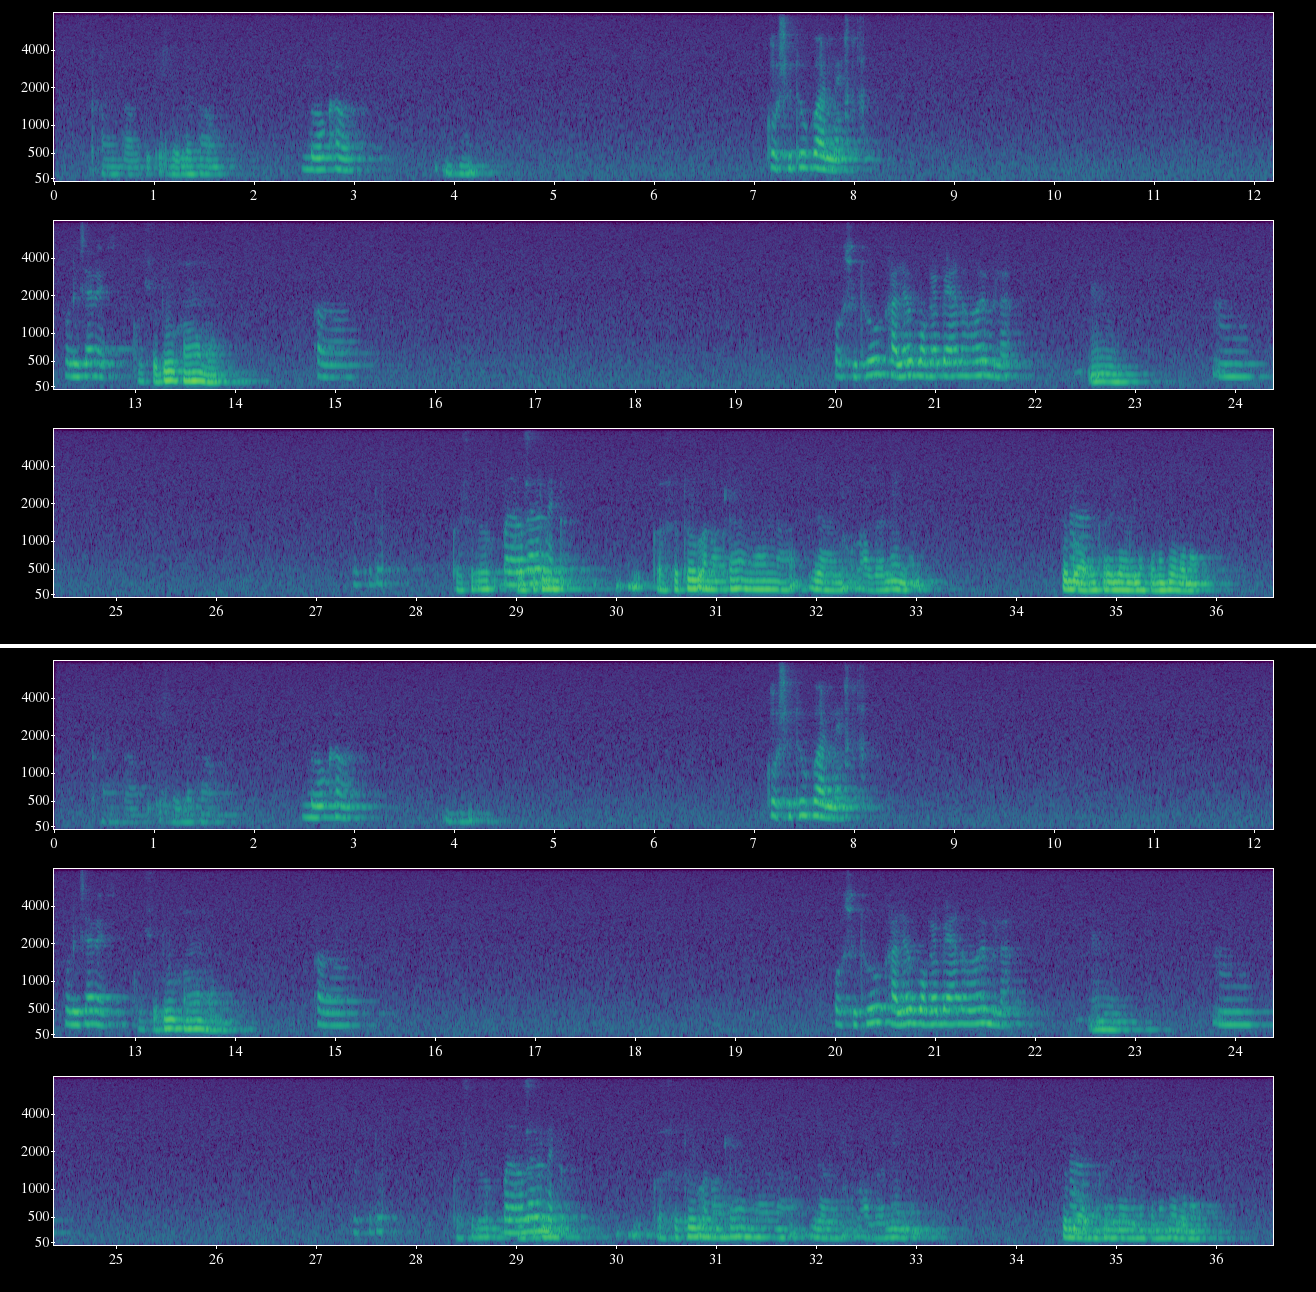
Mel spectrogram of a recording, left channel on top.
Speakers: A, on the left; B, in the centre.
A: খাওঁ, খাওঁ, তিতা কেৰেলা খাওঁ।
B: মইও খাওঁ।
A: ওহোঁ!
B: কচুটো খোৱা নাই। শুনিছানে?
A: কচুটো খাওঁ, মই।
B: অ'! কচুটো খালে, বৰকে বেয়া নহয়, সেইবিলাক।
A: উম!
B: উম! কচুটো
A: কচু,
B: বনাব
A: কচুটোত
B: জানা নাই?
A: কচুটো বনাবলে, মই না যাম, নাজানেই ইমান।
B: অ
A: বইল কৰি লৈ পেলে, কেনেকে বনাই?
